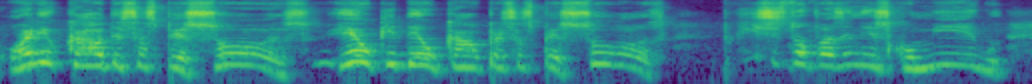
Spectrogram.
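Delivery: imitated high-pitched outcry, without much volume; retold yelling. Disturbed father protesting about people from afar, imitated high yell. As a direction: mimic his complaining cries, pitched well up. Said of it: "ele gritava assim".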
